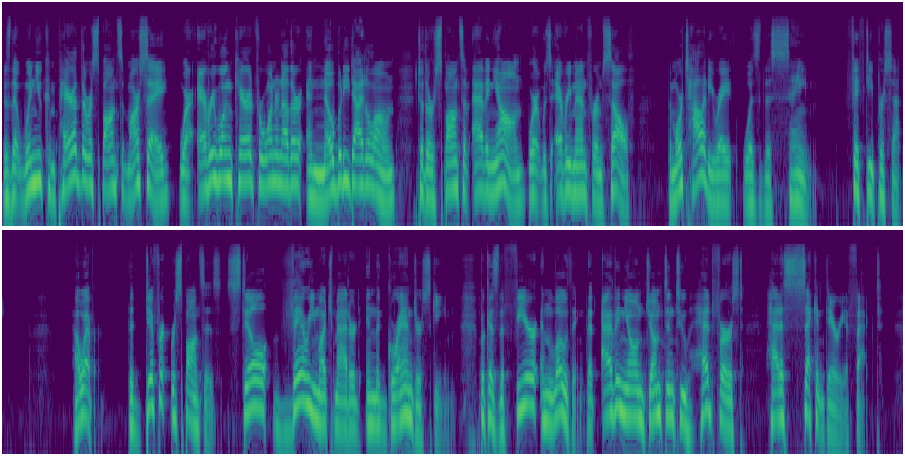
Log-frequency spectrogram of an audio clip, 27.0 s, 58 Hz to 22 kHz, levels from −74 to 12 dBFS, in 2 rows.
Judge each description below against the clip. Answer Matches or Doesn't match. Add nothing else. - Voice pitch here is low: Doesn't match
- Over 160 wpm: Doesn't match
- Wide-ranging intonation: Matches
